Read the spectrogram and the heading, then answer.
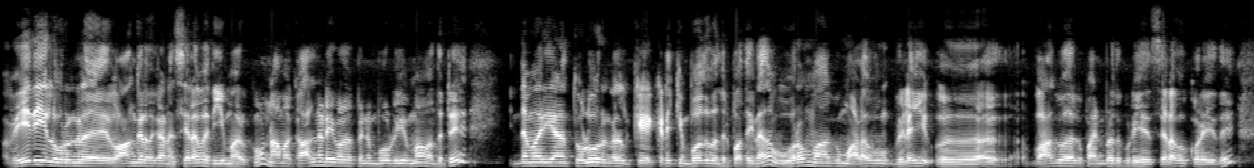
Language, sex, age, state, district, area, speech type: Tamil, male, 30-45, Tamil Nadu, Tiruppur, rural, spontaneous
